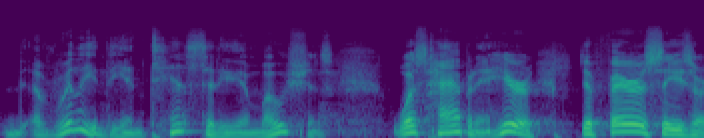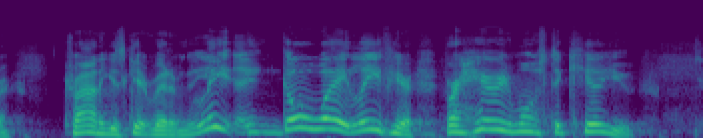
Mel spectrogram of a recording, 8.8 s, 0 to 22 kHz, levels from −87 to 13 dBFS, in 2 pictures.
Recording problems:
muffled; slightly; fading above 2.5 kHz

